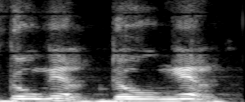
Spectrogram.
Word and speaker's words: Dongel: Dongal respond to it. Just a personal request. How do you pronounce the name, Dongal or Downjal, as Mr. Ramananda was saying? It's Dongel. Dongyal. So, okay.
